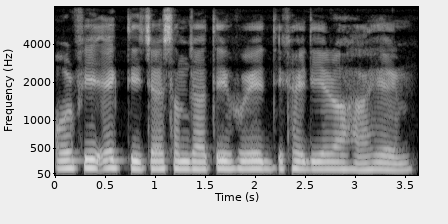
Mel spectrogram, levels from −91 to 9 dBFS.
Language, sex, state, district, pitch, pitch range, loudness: Hindi, male, Arunachal Pradesh, Papum Pare, 135 Hz, 130-140 Hz, -14 LUFS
